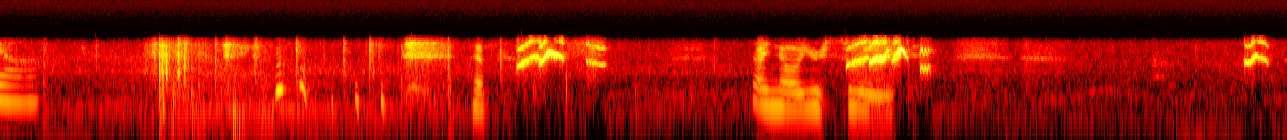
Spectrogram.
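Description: A cockatiel whistles and chirps up close.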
